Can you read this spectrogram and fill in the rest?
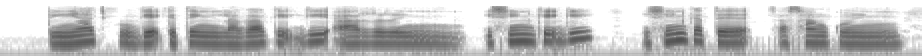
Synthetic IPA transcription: piɲat͡ʃkuɡɛʔkɛt̪ɛɲlaɡakɛ̰ʔ̪̚ɡiʔaɾɲisinkɛʔ̪̚ɡi | isinkat̪ɛsasaŋkuɲ

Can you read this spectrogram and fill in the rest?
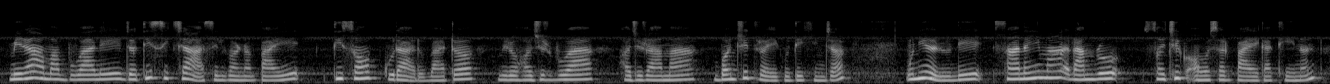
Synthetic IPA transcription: meɾaːmabuwaled͡zʌt̪isik̚t͡sʰaɦasilɡʌrnʌpae | t̪isʌb̚kuɾaɦʌɾubaʈʌ | meɾoɦʌd͡zurbuwa | hʌd͡zuɾamabʌnt͡sit̪rʌɦekod̪ekʰint͡sʰʌ | uniɦʌɾulesanʌjmaramro | sʌjt͡sʰikʌbʌsʌrpaekat̪ʰienʌn

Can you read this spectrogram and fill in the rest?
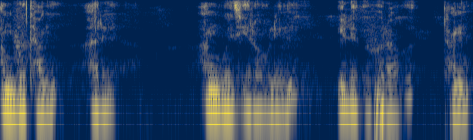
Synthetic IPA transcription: aŋbɯtʰaŋɯ | aɾɯ | aŋbɯziɾauliŋɯ | b̥ileɡɯhʰuɾabɯ | tʰaŋɯ

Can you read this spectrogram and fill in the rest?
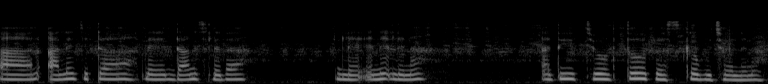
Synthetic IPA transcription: aɾalɛd͡ʒɛʈalɛɖanslɛd̪a | lɛʔɛnɛʔ̚lɛna | əd̪id͡ʒɔɽt̪ɔɾəskəbud͡ʒʰʱlɛna

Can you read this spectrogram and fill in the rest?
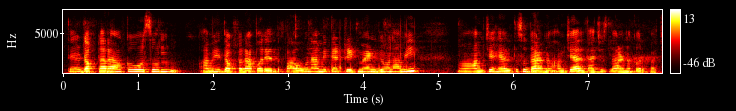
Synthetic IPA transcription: t̪ẽɖɔk̚ʈəɾakəʋəsuːn | a̰m̤iːɖɔk̚ʈəɾapəɾjənt̪paʋuːnam̤iːt̪ɛ̃ʈɾiʈmeɳʈɡʱeuːnamiː | amt͡ɕeɦelt̪ʰsud̪ʱaɾɳəamt͡ɕeɦelt̪ʰat͡ɕesud̪ʱaɾɳəkəɾpat͡ɕ

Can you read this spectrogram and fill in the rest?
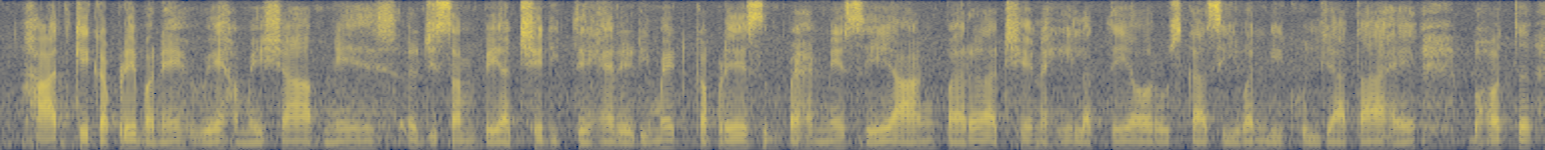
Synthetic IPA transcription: haːt̪ʰkekɐpɽebɐneɦʊeɦɐmeːʃaɐpned͡ʒɪsəmpeɐtːʃʰed̪ɪk̚ʰt̪eɦɛ̃ɾeːɖiːmeːʈkɐpɽepɐɦənːeseãːŋɡpɐɾɐtːʃʰenɐɦĩlɐɡ̚t̪eɔːɾʊskasiːʋənbʱikʰʊld͡ʒaːt̪aɦɛːbɐɦʊt̪

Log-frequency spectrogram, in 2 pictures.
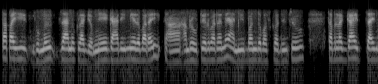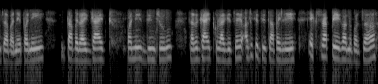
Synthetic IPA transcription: t̪ʌpaĩɡʱumud͡zanukolaɡiɦobʱʌneɡaɾimeɾobaɾʌjɦamrouʈelbaɾʌnʌjɦamibʌnd̪obʌsɡʌrd̪int͡sʰʌ̃w̃t̪ʌpãĩlajɡaiʈ̚t͡saint͡sʰʌbʱʌnepʌni | t̪ʌpaĩlajɡajʈpʌnid̪int͡sʰʌw̃ | t̪ʌɾʌɡajʈ̚kolaɡit͡saĩʔʌlikʌt̪it̪ʌpaĩleeksʈrapeɡʌrnupʌrt͡sʰʌ

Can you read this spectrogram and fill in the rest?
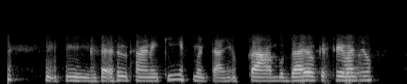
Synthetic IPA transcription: ɡʱɐɾaːɽ̃ekiːə̃mɐʈaːɦijũt̪ɐʋãɓʊd̪ʱaːjokɪt̪ʰeʋɐɲoː

